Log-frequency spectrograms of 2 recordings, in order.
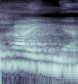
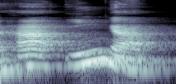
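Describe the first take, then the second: First: Said in the usual way. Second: "Rainha" with a break between the first two vowels; split into syllables. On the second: Shown as a demonstration. Teacher showing the separation, "Rainha" in slow separate syllables. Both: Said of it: "como é que é a separação de rainha".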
